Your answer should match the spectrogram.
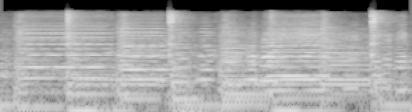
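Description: Regional Mexican band music: an accordion playing a melody over bass notes on a steady beat, an instrumental fill between the sung verses of a birthday song.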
